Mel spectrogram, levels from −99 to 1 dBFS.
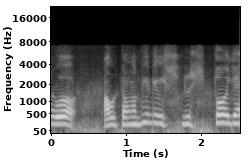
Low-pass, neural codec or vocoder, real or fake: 7.2 kHz; codec, 16 kHz, 1 kbps, FreqCodec, larger model; fake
